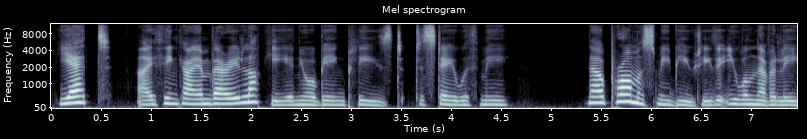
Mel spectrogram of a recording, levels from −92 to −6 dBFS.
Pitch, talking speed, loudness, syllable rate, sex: 180 Hz, 200 wpm, -21 LUFS, 5.2 syllables/s, female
